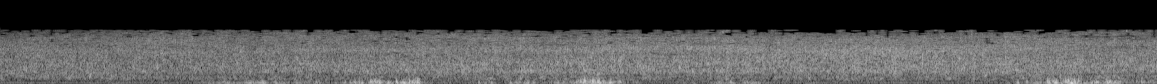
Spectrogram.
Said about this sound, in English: More waterfalls, many waterfalls.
